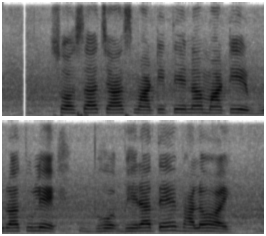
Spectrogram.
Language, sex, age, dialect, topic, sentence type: Bengali, female, 18-24, Western, agriculture, question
